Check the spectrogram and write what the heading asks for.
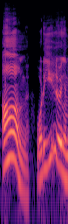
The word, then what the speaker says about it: Aang: been saying it right i think that's famously it's aung nicole nicola or katara it's like aung what are you doing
